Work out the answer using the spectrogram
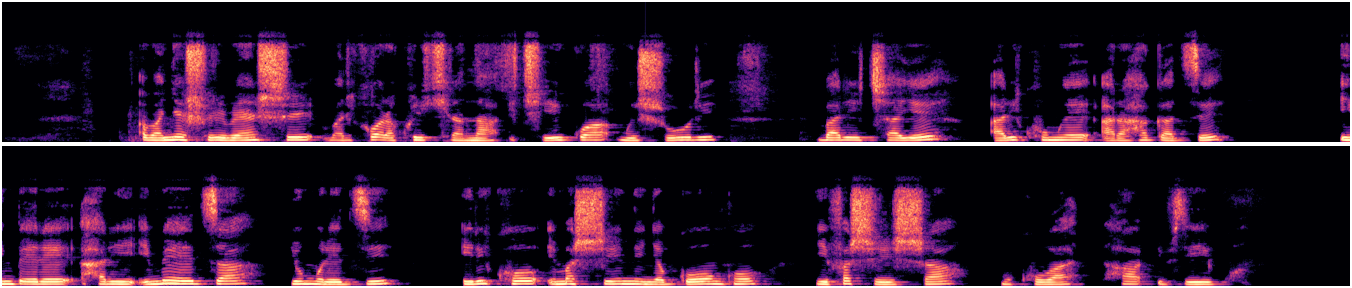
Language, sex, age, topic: Rundi, female, 36-49, education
